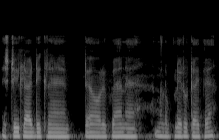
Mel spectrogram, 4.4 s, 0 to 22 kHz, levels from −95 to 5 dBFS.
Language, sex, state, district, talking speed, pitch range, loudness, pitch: Bhojpuri, male, Uttar Pradesh, Gorakhpur, 190 wpm, 115-120 Hz, -42 LUFS, 115 Hz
